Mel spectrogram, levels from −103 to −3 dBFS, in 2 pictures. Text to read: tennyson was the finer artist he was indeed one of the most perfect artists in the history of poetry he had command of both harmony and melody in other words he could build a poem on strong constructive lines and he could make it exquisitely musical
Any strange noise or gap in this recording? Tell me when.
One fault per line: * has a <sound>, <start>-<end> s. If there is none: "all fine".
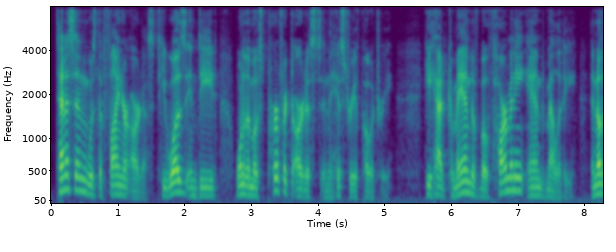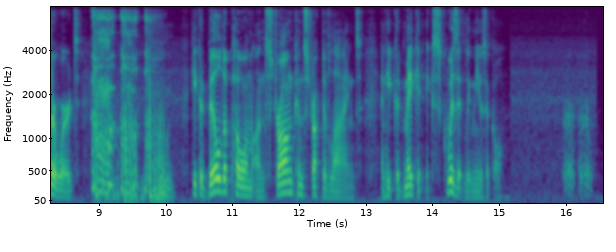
* has a cough, 8.9-10.2 s
* has a laugh, 16.0-16.4 s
